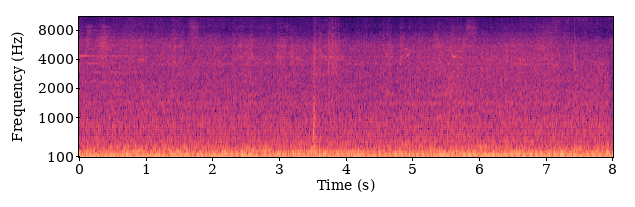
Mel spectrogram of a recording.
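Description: A vehicle's engine rumbles steadily as it drives along a road.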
